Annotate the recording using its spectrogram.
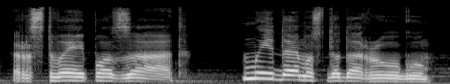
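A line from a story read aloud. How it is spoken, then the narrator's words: Creaky voice. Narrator (Russian): проскрипел щур-воин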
